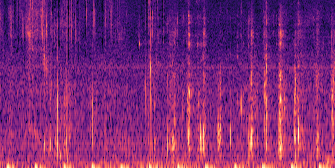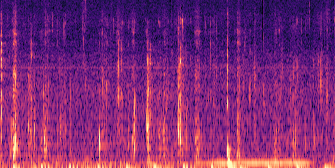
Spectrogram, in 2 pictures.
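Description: Close-up crunching and chewing of crispy breaded fried chicken: a bite into the crust, then a steady run of short crackly crunches as it is chewed.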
